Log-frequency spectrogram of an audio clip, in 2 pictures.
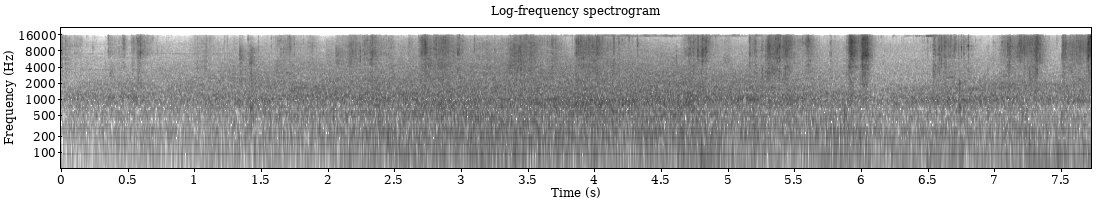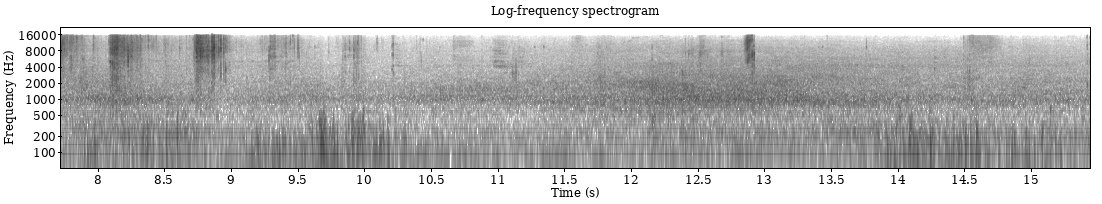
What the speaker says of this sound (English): the noise coming from the street isn't as bad as you would expect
